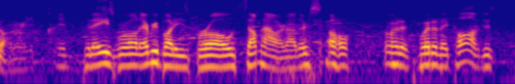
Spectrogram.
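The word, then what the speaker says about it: Breaux: a ball 1-0 now Josh bro is spelled b-r-e-a-u-x I think it missed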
